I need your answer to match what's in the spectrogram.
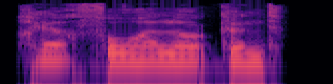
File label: "hervorlockend", German; adjectives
